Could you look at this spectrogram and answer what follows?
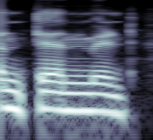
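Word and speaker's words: containment: और एक लास्ट पे तो जो सेकंड वाला टी है वो इसकी प्रोनंसिएशन होती है कंटेनमेंट तो सेकंड वाला टी यहां पर साइलेंट होगा के सिनोनिम पूछा गया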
